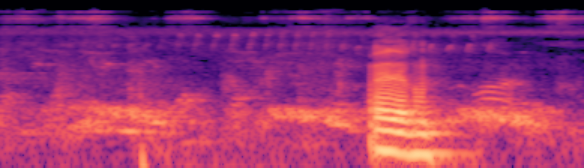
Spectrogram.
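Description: A restless pigeon held in hand coos in low, throaty bursts, then gives one louder, sharper call near the end, close up, while someone speaks briefly.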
